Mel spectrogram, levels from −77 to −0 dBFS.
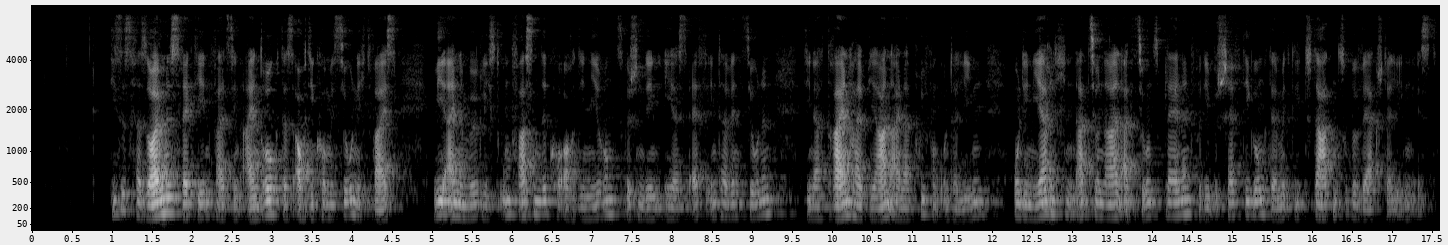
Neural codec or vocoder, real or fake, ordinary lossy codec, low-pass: none; real; none; 7.2 kHz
